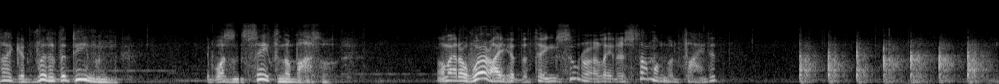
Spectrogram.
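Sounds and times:
speech: 0.0 - 1.3, 2.1 - 3.4, 4.4 - 7.3
firm knocking on a door: 8.0 - 9.9.

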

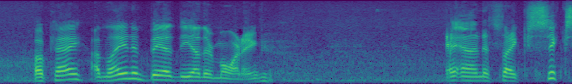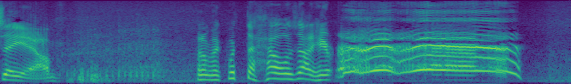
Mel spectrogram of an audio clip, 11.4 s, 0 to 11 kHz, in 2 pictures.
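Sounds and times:
speech: 0.4 - 2.8, 4.5 - 6.7, 7.7 - 9.2
rooster crowing: 9.1 - 11.0.

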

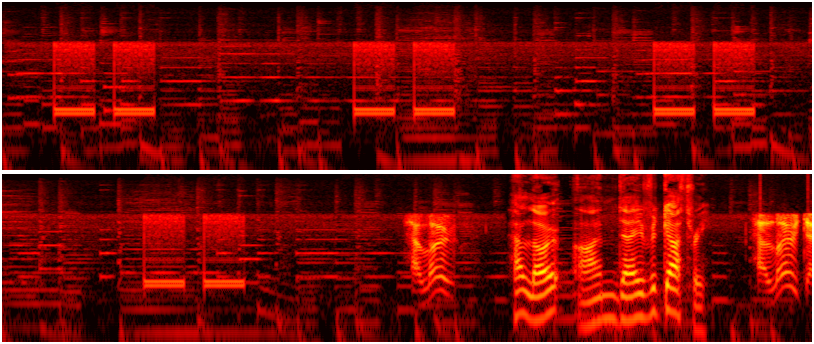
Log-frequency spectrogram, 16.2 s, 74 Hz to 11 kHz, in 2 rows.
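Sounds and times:
continuous music: 0.0 - 16.1
telephone ringing in double bursts: 0.5 - 1.6, 3.4 - 4.6, 6.4 - 7.7, 9.4 - 10.7
speech: 12.2 - 15.2, 15.8 - 16.1.

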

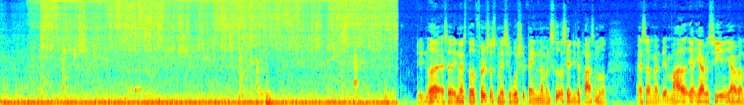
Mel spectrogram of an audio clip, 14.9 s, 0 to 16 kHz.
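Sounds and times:
water tap running while rinsing cucumbers: 0.6 - 8.0
faint knocks and splashes from rinsing cucumbers: 4.6 - 5.7
speech: 8.5 - 14.8.

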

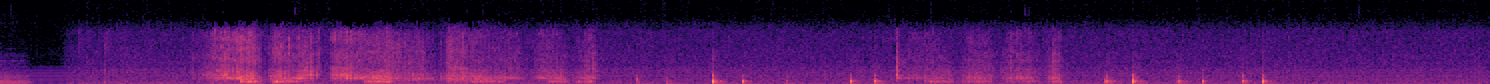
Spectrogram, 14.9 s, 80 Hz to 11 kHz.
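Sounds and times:
raspy scratching against the wall of a neighbouring house: 2.0 - 6.1, 8.5 - 12.0
sharp knocks on a wall: 6.4 - 8.9, 11.0 - 12.8.

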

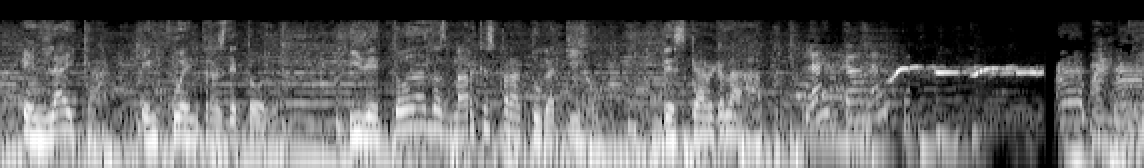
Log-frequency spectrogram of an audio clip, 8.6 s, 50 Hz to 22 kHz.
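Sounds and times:
speech: 0.2 - 6.9, 8.1 - 8.5
long steady whistle tone: 6.6 - 7.9
duck quacking: 7.9 - 8.5.

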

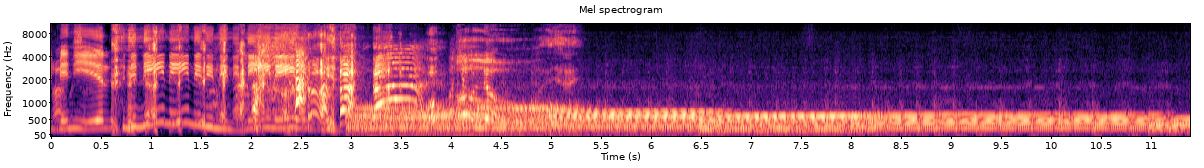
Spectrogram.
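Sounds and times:
laughter: 0.0 - 4.7
speech: 0.0 - 5.2
warbly voice-like sounds: 2.8 - 5.3
faint pulsing low beat: 2.9 - 11.2
experimental music from a synthesizer controlled by a woman's brain: 2.9 - 11.3.

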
